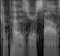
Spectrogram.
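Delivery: ordinary delivery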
